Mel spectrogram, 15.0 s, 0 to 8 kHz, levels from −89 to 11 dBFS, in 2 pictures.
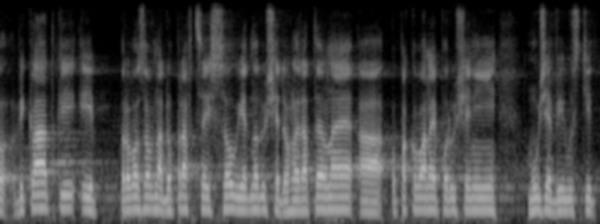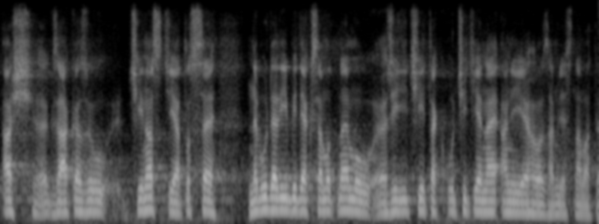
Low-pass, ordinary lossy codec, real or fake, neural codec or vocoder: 7.2 kHz; Opus, 24 kbps; real; none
